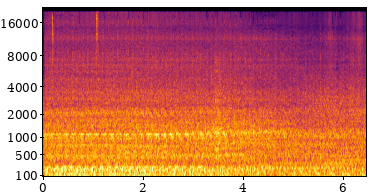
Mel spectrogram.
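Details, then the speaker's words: Pickup engine after 5 quarts of water were drained from the oil (block probably junk), cranked to see if it fires: it runs at a fast idle with a slightly uneven, rough pulse and no clear knock; internal damage suspected. "So that means the block is probably junk, but we're still going to crank it over and see if it'll fire anyway."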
